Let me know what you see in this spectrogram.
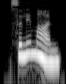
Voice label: "suleman", hindi; indonesian boy names

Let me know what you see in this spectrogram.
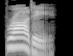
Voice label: "radi", arabic; indonesian boy names

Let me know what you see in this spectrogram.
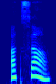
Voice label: "Aksa", hindi; indonesian boy names

